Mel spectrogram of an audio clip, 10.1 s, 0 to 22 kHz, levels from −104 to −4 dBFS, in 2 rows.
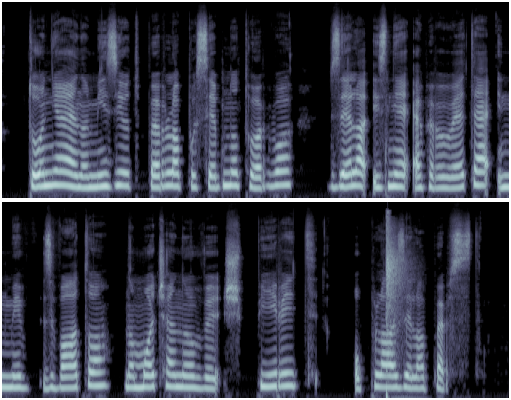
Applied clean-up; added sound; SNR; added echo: classical method spectral subtraction.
